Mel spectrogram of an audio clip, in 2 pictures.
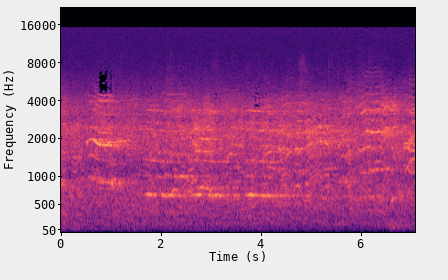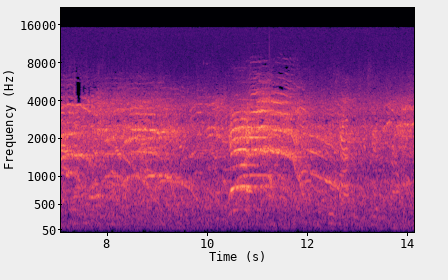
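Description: Swimmers splash and kick through the water in an echoing indoor pool.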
